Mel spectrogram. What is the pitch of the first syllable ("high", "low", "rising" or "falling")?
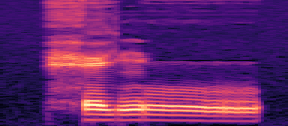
low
